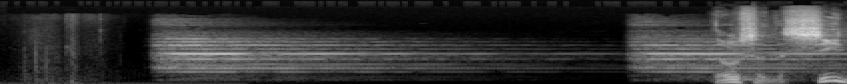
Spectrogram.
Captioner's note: bells starts alarming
